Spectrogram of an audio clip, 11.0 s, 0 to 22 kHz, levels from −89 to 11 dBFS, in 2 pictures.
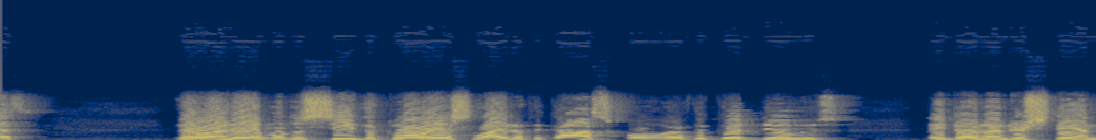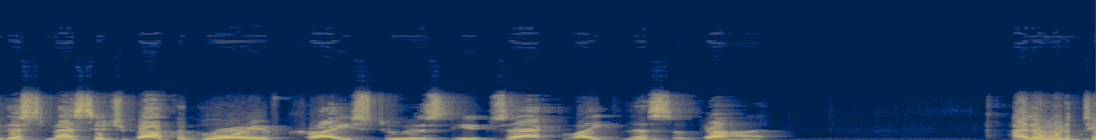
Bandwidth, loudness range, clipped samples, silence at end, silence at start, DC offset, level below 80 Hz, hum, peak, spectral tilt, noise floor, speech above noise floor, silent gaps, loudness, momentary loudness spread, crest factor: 8 kHz; 5 LU; under 0.1%; 0 s; 0 s; under 0.1%; -66 dBFS; none; 0 dBFS; -3 dB/octave; -71 dBFS; 58 dB; none; -13 LUFS; 8 LU; 14 dB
